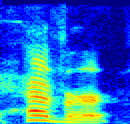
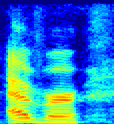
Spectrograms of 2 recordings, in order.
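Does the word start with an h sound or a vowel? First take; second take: h sound; vowel. First: The word starts with an added h sound. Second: The word starts directly with a vowel sound. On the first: The speaker calls it wrong. "she'd say "hever."" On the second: The speaker calls it right. "she wouldn't say the H until she wasn't supposed to say it"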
